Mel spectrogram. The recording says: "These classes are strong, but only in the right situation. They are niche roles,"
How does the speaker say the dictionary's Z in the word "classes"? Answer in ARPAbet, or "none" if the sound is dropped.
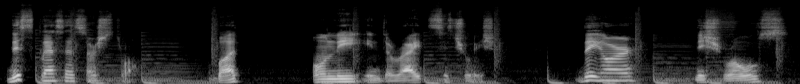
S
